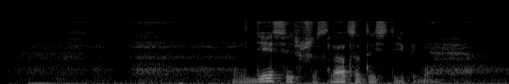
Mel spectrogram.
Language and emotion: Russian, neutral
